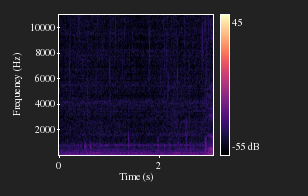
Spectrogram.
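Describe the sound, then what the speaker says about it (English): A caramelized pork belly braise with eggs and star anise boils at a rolling boil, a low, even bubbling and faint sizzle with scattered soft pops, steady and quiet throughout. "so here we are at a rolling boil, and I'm going to let this roll for about a minute or two"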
